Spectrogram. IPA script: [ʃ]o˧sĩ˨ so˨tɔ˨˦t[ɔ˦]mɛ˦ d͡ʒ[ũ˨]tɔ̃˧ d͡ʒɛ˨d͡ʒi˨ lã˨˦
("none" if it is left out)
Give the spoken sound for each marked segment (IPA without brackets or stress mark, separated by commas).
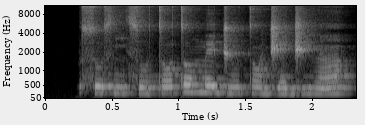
s, ɔ˦, ũ˧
